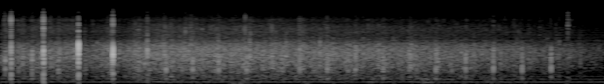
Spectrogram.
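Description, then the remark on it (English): A crowd at a UConn commencement ceremony breaks into steady applause for Dee Teitelbaum, many hands clapping in a dense, even wash, with a few louder individual claps standing out near the start before it settles into a sustained roar. “I think we all owe him a round of applause.”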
